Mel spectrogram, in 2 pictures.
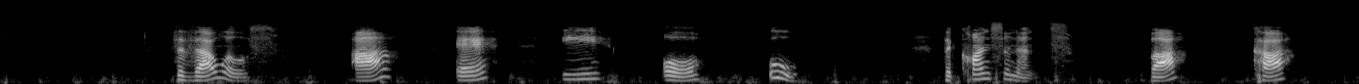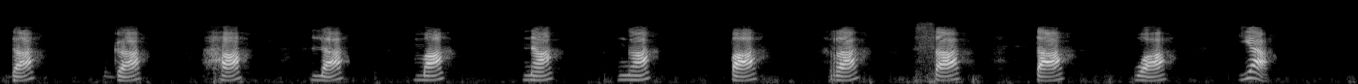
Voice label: abakada pronunciation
